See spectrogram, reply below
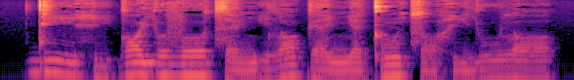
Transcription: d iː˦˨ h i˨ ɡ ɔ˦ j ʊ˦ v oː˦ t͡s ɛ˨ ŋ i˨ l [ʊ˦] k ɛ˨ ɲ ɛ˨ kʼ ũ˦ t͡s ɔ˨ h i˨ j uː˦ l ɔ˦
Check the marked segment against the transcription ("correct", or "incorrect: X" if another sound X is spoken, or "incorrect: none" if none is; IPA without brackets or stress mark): incorrect: ɔ˦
